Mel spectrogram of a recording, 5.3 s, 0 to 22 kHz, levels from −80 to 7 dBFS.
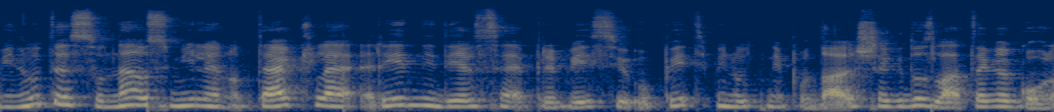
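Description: Audio missing between chunks occurs at 0.74, 1.72, 3.68 and 4.66 s, each a tiny jump where a sliver of about 20 ms of the speech drops out and the surrounding sound is butted together with no gap. The spacing of roughly one second points to a recorder or processor handling the audio in 1 s blocks and likely losing a brief piece each time it closes one block and starts the next.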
